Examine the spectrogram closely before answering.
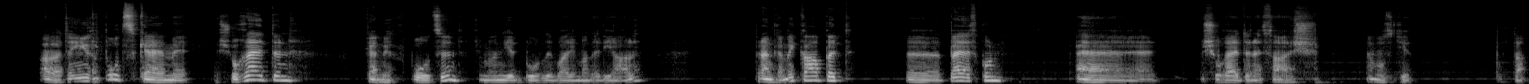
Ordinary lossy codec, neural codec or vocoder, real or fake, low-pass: none; none; real; 19.8 kHz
